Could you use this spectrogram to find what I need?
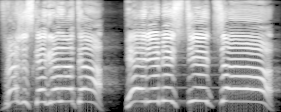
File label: inform incoming grenade, battlechatter, ru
